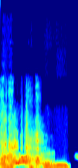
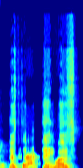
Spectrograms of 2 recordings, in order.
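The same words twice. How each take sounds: First: High and loud through laughter; cracking up mid-sentence; laughing. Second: Said in the usual way. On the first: Real, not acted. Telling the hosts the punchline, laughing hard.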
